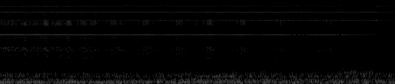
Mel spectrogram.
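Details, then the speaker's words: Hobby Plus CR18P (Rock Van/T-Hunter) RC crawler transmission, idling on trim: gear whine with fast pulsing beat slows and stalls as center transmission screw is tightened half a turn plus a quarter; binding stops it, motor heats. Fix: back screw off until smooth. "Stops it right in its tracks. Motor will start getting hot. So it's important."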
